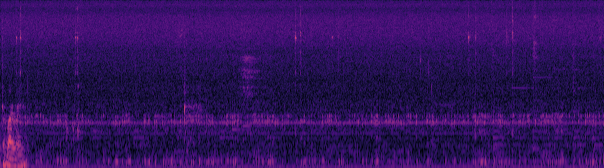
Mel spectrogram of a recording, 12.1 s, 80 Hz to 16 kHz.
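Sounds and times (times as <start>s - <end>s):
steady low hum: 0.0s - 12.0s
faint hiss: 3.5s - 7.4s
faint clicks: 4.6s - 8.7s, 9.3s - 10.3s.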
